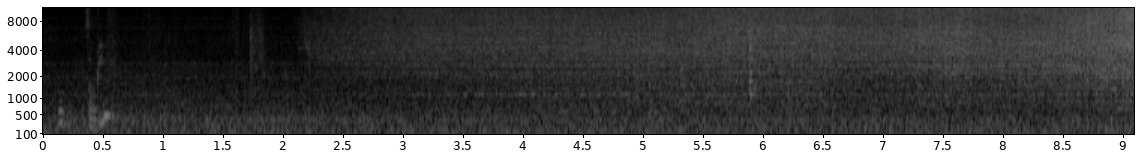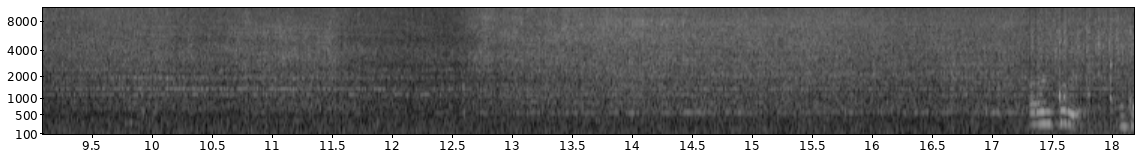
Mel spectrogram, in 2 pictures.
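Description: Beef sizzling in a pan for macaron fillings, a steady frying hiss that swells louder midway and keeps crackling, with occasional stirring and brief talk beneath.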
